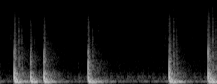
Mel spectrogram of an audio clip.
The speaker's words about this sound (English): Wait, can you tell us what the knock was? Can you share it with us?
